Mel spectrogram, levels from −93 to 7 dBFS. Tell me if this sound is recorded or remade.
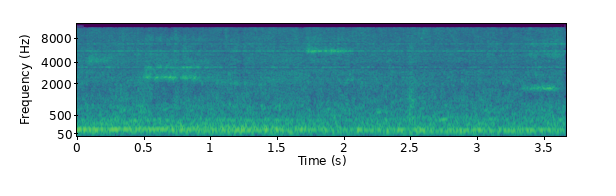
remade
